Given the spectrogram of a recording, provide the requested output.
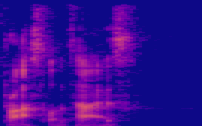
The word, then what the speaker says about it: proselytize: of the word prophet I don't know why you try to put that F in but it's just proselytize it's just proselytized okay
